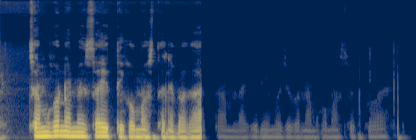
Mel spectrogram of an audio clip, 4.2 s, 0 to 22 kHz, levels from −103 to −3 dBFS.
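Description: At 2.01 s, after "konome saiti komosto nebo", the speech drops abruptly to a faint residue about 35 dB down. This audio dropout lasts to the end, likely a lost signal feed.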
